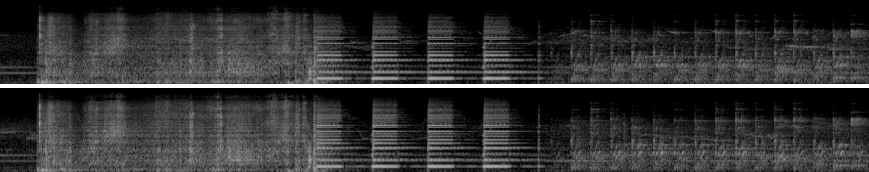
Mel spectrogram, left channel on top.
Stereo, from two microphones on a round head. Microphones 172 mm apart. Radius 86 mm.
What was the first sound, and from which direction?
Crumpling, 20° right (ahead or behind).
